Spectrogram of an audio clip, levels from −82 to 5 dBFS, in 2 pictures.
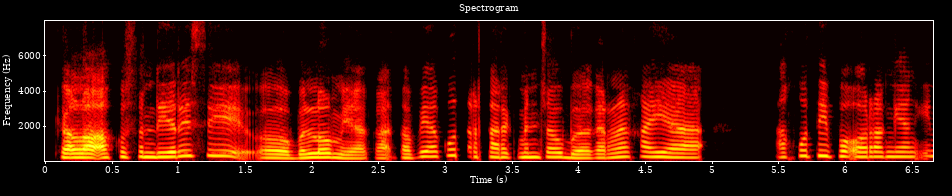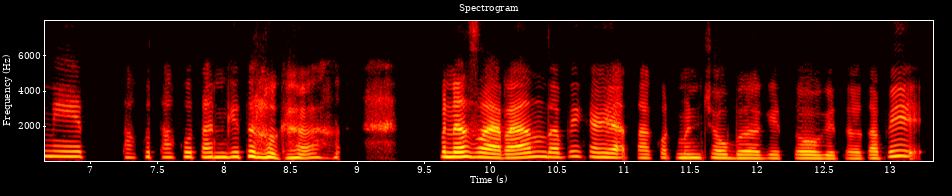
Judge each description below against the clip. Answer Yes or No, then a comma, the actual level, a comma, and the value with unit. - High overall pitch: Yes, high, 245 Hz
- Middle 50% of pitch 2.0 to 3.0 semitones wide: No, average, 4.1 semitones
